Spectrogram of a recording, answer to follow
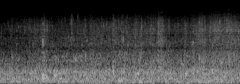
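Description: Steady rushing noise of a boat under way, with water and wind mixed in. There is a brief knock about half a second in.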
